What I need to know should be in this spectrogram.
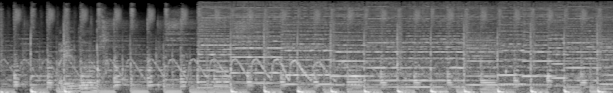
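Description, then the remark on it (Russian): A wailing emergency siren roaring at night sweeps up and down, rising over loud driving music with heavy, steady drum beats before blending into the full band. “Опять в ночи ревет сирена, и вновь дорога в свете фар.”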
